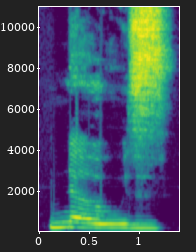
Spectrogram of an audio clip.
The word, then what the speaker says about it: nose: If you said z, then you are correct. Nose, nose. So here we have a vowel at the end.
